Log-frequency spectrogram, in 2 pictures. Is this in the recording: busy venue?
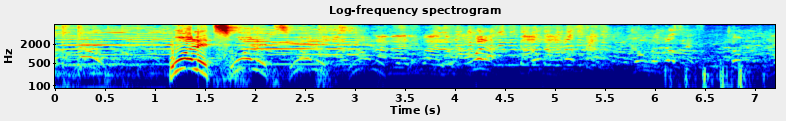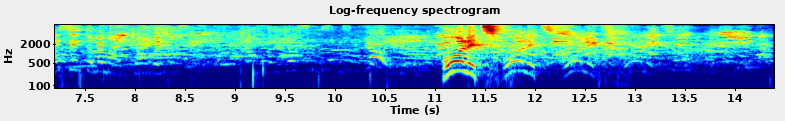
yes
